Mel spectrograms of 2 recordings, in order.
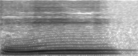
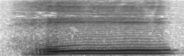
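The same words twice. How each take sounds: First: "هي" as a bare ee like ياء, no ه; haa turned yaa. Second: "هي" as a long hee with a distinct ه; clear haa with kasra. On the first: Teacher shows the mistake, haa turned into yaa. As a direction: slide into the ee of "هي" with no h. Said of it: "كأني جبت ياء". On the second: Teacher models haa with kasra, clearly sounded. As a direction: articulate the h before the ee of "هي". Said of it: "الهاء المكسورة". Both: Shown as a demonstration.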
